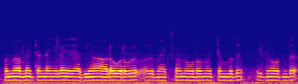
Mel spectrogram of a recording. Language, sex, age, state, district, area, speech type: Malayalam, male, 45-60, Kerala, Kasaragod, rural, spontaneous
